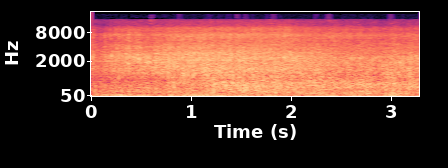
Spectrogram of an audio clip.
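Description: Orbea Rise mountain bike splashing through a river crossing on a Snowdonia trail, a steady, loud broadband wash of churning water and wind noise sustained for the whole few seconds.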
